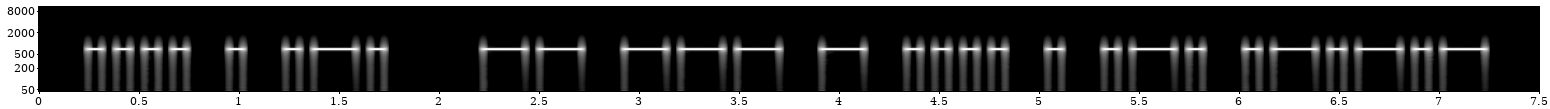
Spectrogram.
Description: Morse code, heard as a keyed tone, about 17 wpm, 700 Hz. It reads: HER MOTHER.
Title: Sentences from Top 1500 Words 17wpm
